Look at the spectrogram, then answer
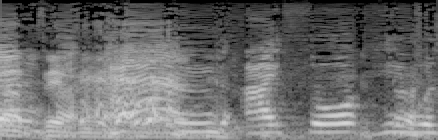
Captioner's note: laughter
